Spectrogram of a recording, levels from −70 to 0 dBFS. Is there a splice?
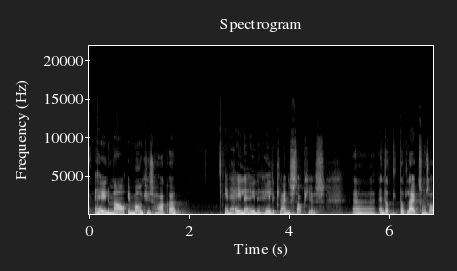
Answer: no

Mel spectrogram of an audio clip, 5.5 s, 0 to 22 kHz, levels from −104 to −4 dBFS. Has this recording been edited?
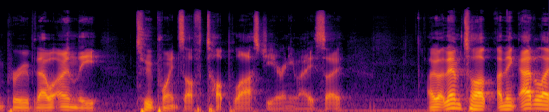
no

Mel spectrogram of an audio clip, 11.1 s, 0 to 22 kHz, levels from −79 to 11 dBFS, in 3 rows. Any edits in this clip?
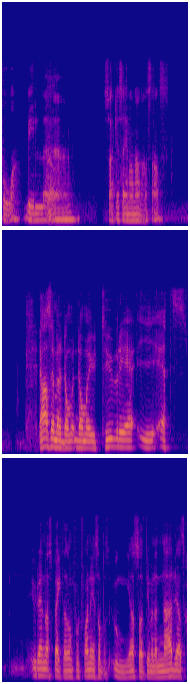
no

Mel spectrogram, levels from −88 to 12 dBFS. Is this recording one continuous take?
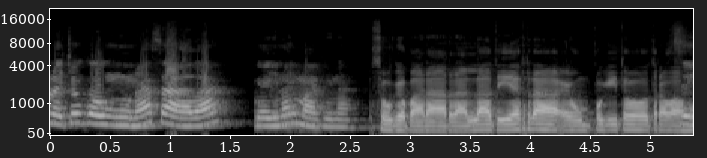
no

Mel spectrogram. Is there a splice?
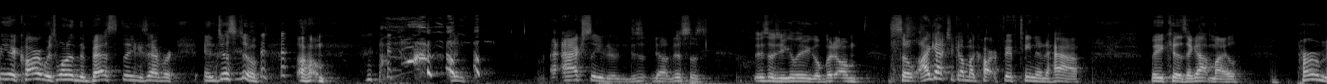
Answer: no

